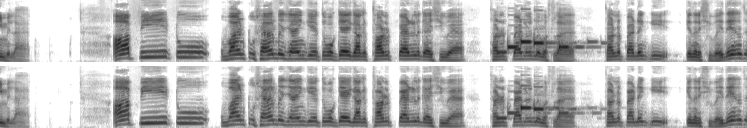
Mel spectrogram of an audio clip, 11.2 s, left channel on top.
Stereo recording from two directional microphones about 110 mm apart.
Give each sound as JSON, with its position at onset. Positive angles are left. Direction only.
{"t": 0.0, "sound": "speech", "side_deg": 20}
